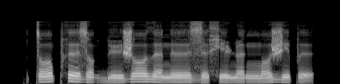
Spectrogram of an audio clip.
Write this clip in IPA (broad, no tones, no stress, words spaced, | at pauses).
tɔ pʰəːzɔɡ͡bøʒɔː ðɐːnəː zəxe ɳɐːŋ͡mɔʒepə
